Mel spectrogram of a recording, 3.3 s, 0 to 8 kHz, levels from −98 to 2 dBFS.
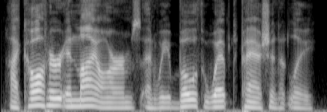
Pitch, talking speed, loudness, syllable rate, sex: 145 Hz, 200 wpm, -18 LUFS, 5.0 syllables/s, male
